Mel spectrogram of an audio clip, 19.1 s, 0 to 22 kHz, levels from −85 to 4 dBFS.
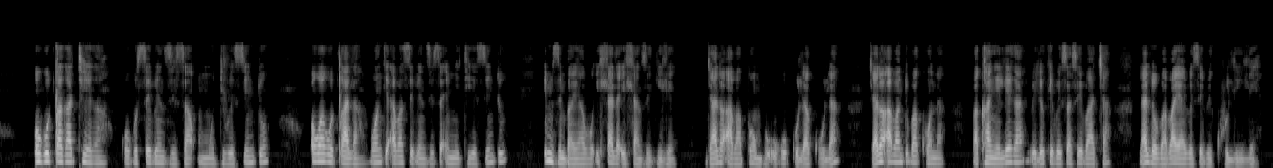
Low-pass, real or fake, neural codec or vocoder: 7.2 kHz; real; none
